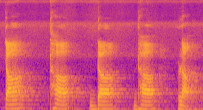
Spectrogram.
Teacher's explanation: हमारी जीभ थोड़ी तालु से थोड़ा पीछे स्पर्श करेगी, यानी ज़्यादा मुड़ेगी, और मुड़ने के बाद बहुत तेज़ी के साथ नीचे स्पर्श करेगी, यानी नीचे आएगी, और उसे ही हम कहेंगे मूर्धा। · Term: मूर्धा वर्ग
